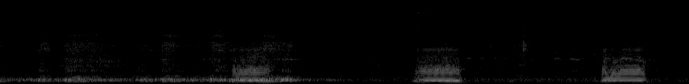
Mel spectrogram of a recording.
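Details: A Boston Terrier snores at night in low, rumbling breaths, each lasting about half a second.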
